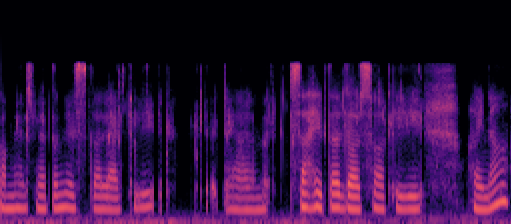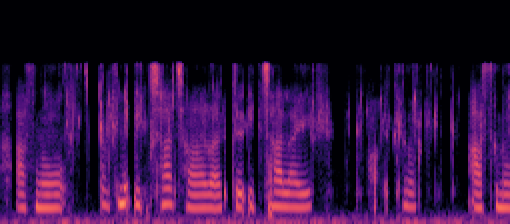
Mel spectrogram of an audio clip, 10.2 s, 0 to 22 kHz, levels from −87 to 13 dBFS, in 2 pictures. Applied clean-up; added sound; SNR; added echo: neural diffusion model UNIVERSE++.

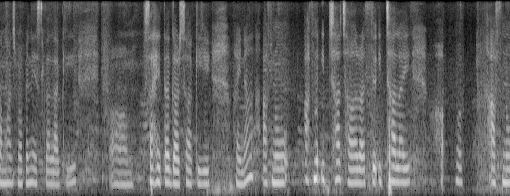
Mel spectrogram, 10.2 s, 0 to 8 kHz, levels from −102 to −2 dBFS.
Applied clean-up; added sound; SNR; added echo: none; none; none; none.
